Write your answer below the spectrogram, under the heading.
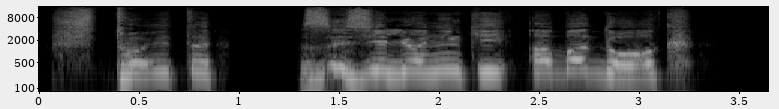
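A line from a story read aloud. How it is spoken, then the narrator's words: Accusing shriek. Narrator (Russian): обвиняюще завопила ведьма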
